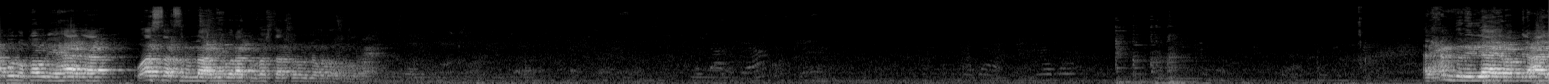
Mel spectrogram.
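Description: A man speaks through a microphone, chanting in a melodic, echoing voice.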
